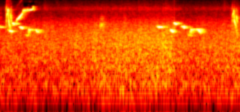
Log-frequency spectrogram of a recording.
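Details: Cinereous tit calling rivals: an opening burst of sharp high sweeping chips and twitters, a brief pause, then a further run of quick descending twittered notes and a final high chip.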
